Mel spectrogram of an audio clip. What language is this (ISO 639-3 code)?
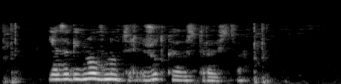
rus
